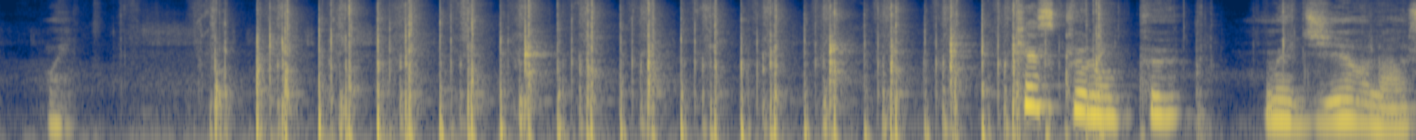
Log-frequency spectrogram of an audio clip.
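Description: Cards riffle and flap quickly as they are shuffled.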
